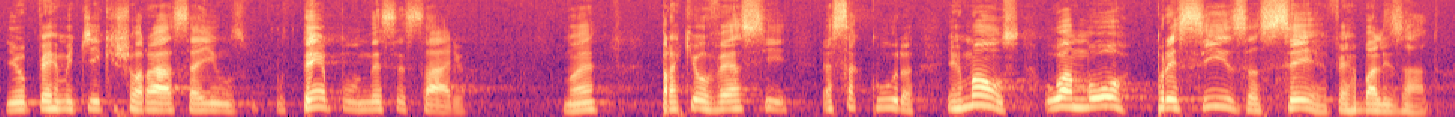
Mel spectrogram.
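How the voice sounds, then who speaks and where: A man's voice: on the high side, normal speed, a little mellow. An older man with a Brazilian Portuguese accent, preaching a sermon as pastor, with impassioned rises and drops. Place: church sanctuary. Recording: long church hall reverb.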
